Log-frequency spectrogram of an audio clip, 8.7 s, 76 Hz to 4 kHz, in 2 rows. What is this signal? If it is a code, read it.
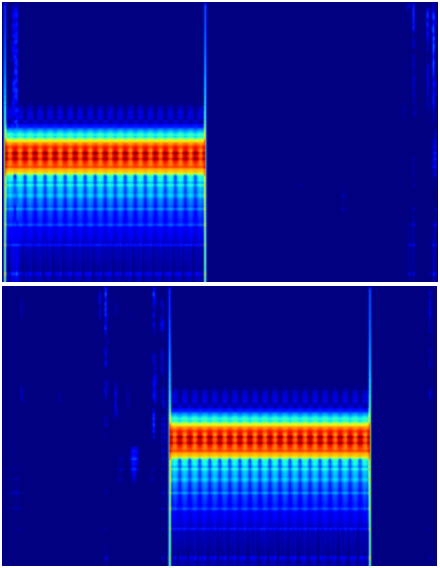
Ringback tone (North America), 440 + 480 Hz.
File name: CENTRAL MAYAB / out esmeralda.garcia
